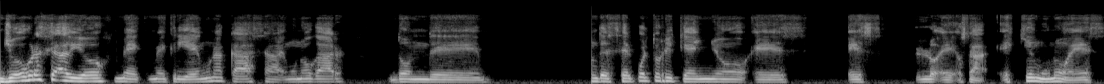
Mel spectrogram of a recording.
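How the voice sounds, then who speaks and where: A man talks very slowly at a medium pitch. His pitch varies in an ordinary way against a quiet background. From Puerto Rico (Loíza). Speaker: guest on a podcast. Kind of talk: casual chat. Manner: halting, repeats words.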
